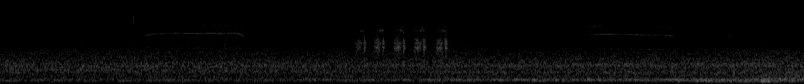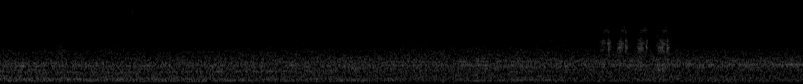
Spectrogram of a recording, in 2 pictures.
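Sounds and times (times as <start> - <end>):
faint outdoor hiss: 0.0 - 16.0
bird whistling and chirping: 1.4 - 2.5, 5.9 - 6.8.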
